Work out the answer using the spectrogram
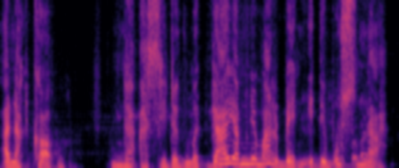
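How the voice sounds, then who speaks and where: A woman's voice: lowish voice, expressive, takes it slowly, husky, dry recording, heavily acted. A woman acting a doting older mother, gossipy and watchful, in an Ilocano-accented radio drama. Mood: advising.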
